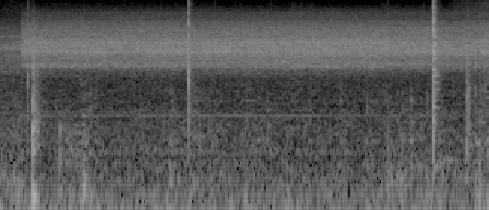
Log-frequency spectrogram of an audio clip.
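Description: Steady high-pitched chorus of insects, with a few sharp clicks over it.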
